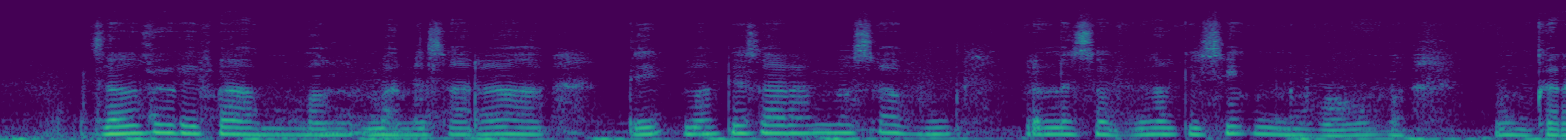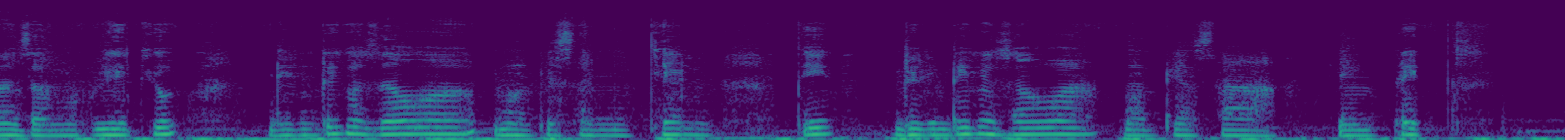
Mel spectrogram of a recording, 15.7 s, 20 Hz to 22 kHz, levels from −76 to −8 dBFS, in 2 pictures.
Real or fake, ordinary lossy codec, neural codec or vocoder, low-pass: fake; none; codec, 44.1 kHz, 3.4 kbps, Pupu-Codec; none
